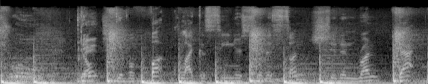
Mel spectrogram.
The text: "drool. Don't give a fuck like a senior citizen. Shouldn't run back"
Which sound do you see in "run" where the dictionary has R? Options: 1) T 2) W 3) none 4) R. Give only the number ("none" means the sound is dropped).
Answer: 4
